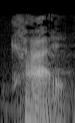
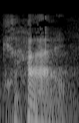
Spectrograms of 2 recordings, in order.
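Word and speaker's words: chai (חי): Now the word life, the Hebrew word for life is chai. You spell it C-H-A-Y, and you pronounce it chai. Or I put it, for me, I put K-H-I-G-H, if you think chai, chai.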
